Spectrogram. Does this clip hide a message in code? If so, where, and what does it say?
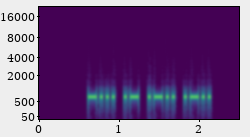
Yes: Morse code from 0.6 to 2.2 s, heard as a keyed tone, about 32 wpm, 700 Hz. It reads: BALL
